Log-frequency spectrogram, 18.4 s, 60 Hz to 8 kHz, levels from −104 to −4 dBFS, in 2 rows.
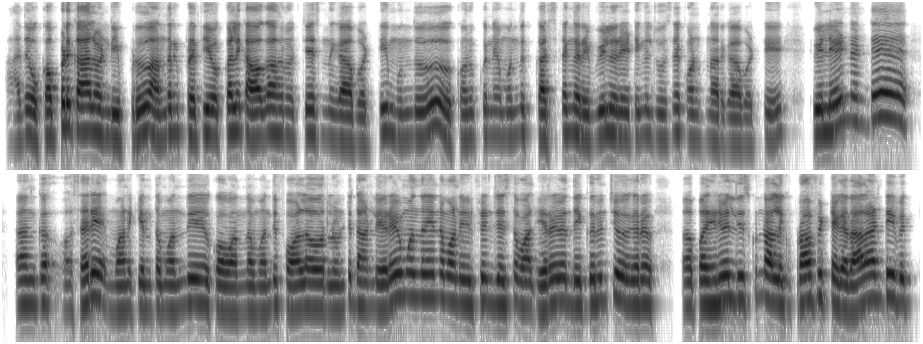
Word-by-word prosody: ‌అది 145 +4 -5
ఒకప్పుడు 165 +7 +3
కాలమండి. 180 -4 +4
ఇప్పుడూ 160 +2 -2
అందరికి 180 +3 -3
ప్రతి 165 +2 +1
ఒక్కలకి 185 +2 +1
అవగాహనొచ్చేసింది 165 0 0
గాబట్టి, 140 +3 -1
ముందు 160 +1 -5 0.4
కొనుక్కునే 160 +2 -9
ముందు 165 +2 -8 0.2
ఖచ్చితంగా 155 +3 0
రివ్యూలు, 170 +4 -1
రేటింగులు 160 +1 -7
జూసే 155 +4 -6
కొంటన్నారు 150 -2 -7
గాబట్టి, 140 +2 -6 0.4
వీళ్ళేంటంటే 235 +8 +1 0.6
ఆహ్, - - +1
ఇంకా 185 +1 -2 0.3
సరే 185 +5 +4 0.2
మనకింతమంది, 160 +2 -2
ఒక 165 -1 -1
100 150 +1 -1
మంది 160 +4 -4
ఫాలోవర్లుంటే, 160 +1 +1
దాంట్లో 170 -1 -3
20 210 +6 +3
మందినైనా 220 -1 0
మనం 200 -1 +1
ఇన్‌ఫ్లు‌యెన్స్ 190 +1 -4
జేస్తే 180 +1 -1
వాళ్ళ్ 170 -1 0
20,000ల 190 +3 +1
దగ్గెర 180 +1 0
నుంచి 200 +3 -8 0.2
ఇర 180 - 0 0.4
ఆహ్, 175 - -1
15,000 195 +4 +3
తీసుకుంటే 215 +3 -6
వాళ్ళకి 185 -3 +2
ప్రాఫిట్టే 205 0 +3
గదా! 160 -1 +4
అలాంటివి 215 -1 +2
175 Hz, 145 wpm, -23 LUFS, 160-190 Hz, 0.6 s, కాలమండి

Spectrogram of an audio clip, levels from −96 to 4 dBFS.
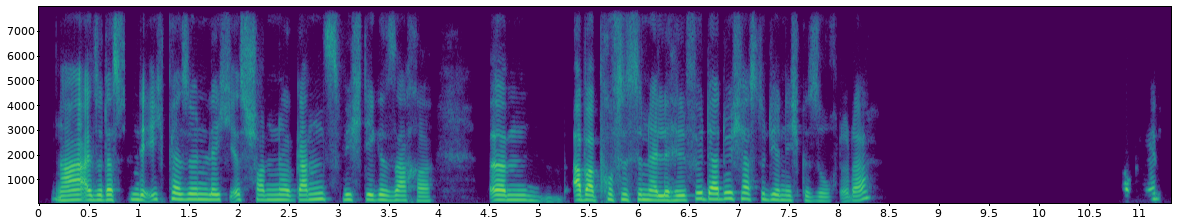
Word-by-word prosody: Ne, 180 - -1 0.2
also 195 0 +2
das 200 0 +2
finde 210 -3 -1
ich 215 +2 -6
persönlich 215 -2 +1
ist 210 - -5
schon 200 0 -2
'ne 200 -1 +1
ganz 215 +4 -1
wichtige 205 -1 -1
Sache. 175 -3 -3 0.5
Ähm, 195 -7 0
aber 200 -1 +5
professionelle 200 -3 0
Hilfe 185 +6 0
dadurch 235 +2 +3
hast 235 0 -2
du 225 - -3
dir 205 -1 0
nicht 185 -2 -6
gesucht, 160 -2 -10
oder? 175 - -4 2.5
Okay. 305 -5 -8
200 Hz, 125 wpm, -23 LUFS, 185-215 Hz, 2.5 s, aber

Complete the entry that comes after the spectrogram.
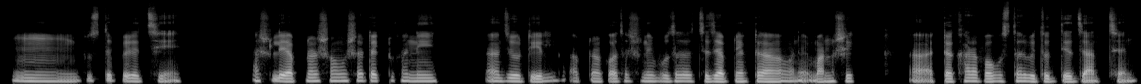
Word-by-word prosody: উম 150 -3 0 0.3
বুঝতে - - -2
পেরেছি। 140 -1 0 1.0
আসলে 160 - 0
আপনার 155 +4 -1
সমস্যাটা 165 0 0
একটুখানি 165 -3 -3 0.7
আ - - -2 0.2
জটিল। 140 -2 +2 0.3
আপনার 140 -2 -3
কথা 140 - 0
শুনে 150 -1 -1
বোঝা 140 +2 0
যাচ্ছে 145 -1 -2
যে, - - +5
আপনি 135 - -7
একটা 140 0 0 0.3
মানে 160 +4 -1 0.2
মানসিক 140 +2 0 0.6
আ - - 0 0.2
একটা 135 - +1
খারাপ 155 -1 +2
অবস্থার 145 +3 0
ভিতর 135 0 +2
দিয়ে 130 - +4
যাচ্ছেন। 155 +2 0
145 Hz, 135 wpm, -26 LUFS, 140-155 Hz, 1.0 s, যে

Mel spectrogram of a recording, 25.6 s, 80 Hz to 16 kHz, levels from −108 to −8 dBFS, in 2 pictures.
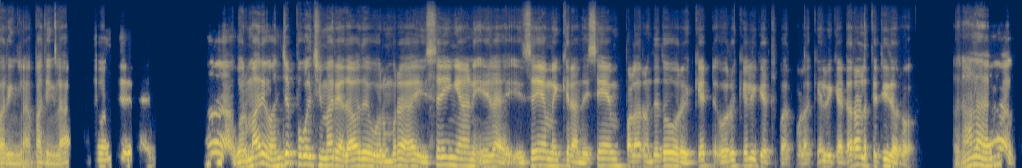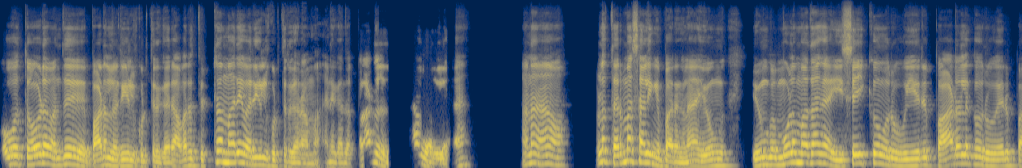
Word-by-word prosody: பாத்திங்களா 95 -2 -2
பார்த்தீங்களா? 95 0 -3 0.3
அது 135 - -14
வந்து 150 - -6 1.1
ம் 215 -2 +1 0.2
ஒரு 120 - 0
மாதிரி 190 +4 +3
வஞ்சப்புகழ்ச்சி 175 +1 0
மாதிரி 155 -2 +1
அதாவது, 140 +3 +3
ஒரு 120 0 0
முறை 140 +2 +1 0.3
இசைஞானி 145 +1 -1 0.6
இசையமைக்கிற 135 +2 -1
அந்த 105 -1 0
இசையமைப்பாளர் 140 -2 -2
வந்து 125 +2 -3
ஏதோ, 145 - +2
ஒரு 110 - +2 0.5
ஒரு 125 +4 0
கேள்வி 140 0 -1
கேட்டிருப்பார் - - -7
போல. - - -6
கேள்வி 120 +1 -2
கேட்டாரோ 110 +10 +1
இல்ல 170 - 0
திட்டிட்டாரோ. 140 - 0 0.6
அதனால 160 +3 -2 0.6
கோபத்தோடு 180 +2 +3
வந்து 155 +4 +2 0.3
பாடல் 155 -4 +4
வரிகள் 135 0 +1
குடுத்திருக்காரு. 110 -2 0
அவரை 145 +2 +1
திட்டுற 135 +13 0
மாதிரியே 205 0 +4
வரிகள் 160 -2 +2
குடுத்திருக்காராம். 105 -8 -2
எனக்கு 105 -2 -3
அந்த 100 - -5
பாடல் 210 -2 0 0.4
ஞாபகம் 155 - 0
இல்லை. 95 -1 -1 1.0
ஆனா 200 +1 0 0.7
இவ்வளவு 225 -1 0
தெறமசாலிகள் 205 - +3
பாருங்களேன்! 115 +3 +2 0.7
இவுங்க 160 +2 +2
மூலமா 205 +1 +4
தாங்க 200 -1 +2 0.2
இசைக்கும் 190 +6 +2
ஒரு 155 - +2
உயிரு, 145 +2 +2 0.2
பாடலுக்கும் 175 +4 +1
ஒரு 140 - +3
உயிரு, 140 +1 0
145 Hz, 130 wpm, -22 LUFS, 125-180 Hz, 1.1 s, பாடல்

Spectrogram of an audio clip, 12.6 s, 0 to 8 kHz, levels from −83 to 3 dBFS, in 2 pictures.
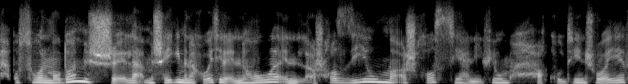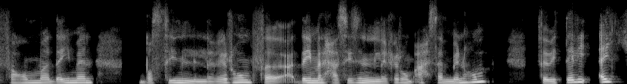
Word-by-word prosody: بُص 200 +1 -8
هو 210 - +4
الموضوع 195 +7 +4
مش 275 -10 +7
لأ، 175 +4 +1
مش 170 +4 +3
هيجي 215 +2 +2
من 190 - +4
أخواتي 195 +8 -1
لأن 165 -4 +1
هو 200 +8 +1
إن 200 -9 0
الأشخاص 190 +6 -5
دي 200 +9 0
هم 240 -5 +4
أشخاص 200 0 -5
يعني 145 -5 -6
فيهم 175 +3 -4
حقودين 145 +3 -6
شويّة، 175 +2 -1
فهمّ 165 -2 -4
دايمًا 180 +4 0 0.5
باصين 180 -2 -2
ل 140 -2 -1
لغيرهم، 175 +9 0
فدايمًا 175 +1 +1
حاسين 165 +4 -3
إن 150 -3 +1
غيرهم 165 +2 -5
أحسن 170 -2 -4
منهم، 190 - +1 0.5
فبالتالي 210 +10 0
أي 255 +1 +6
175 Hz, 160 wpm, -24 LUFS, 155-205 Hz, 0.5 s, مش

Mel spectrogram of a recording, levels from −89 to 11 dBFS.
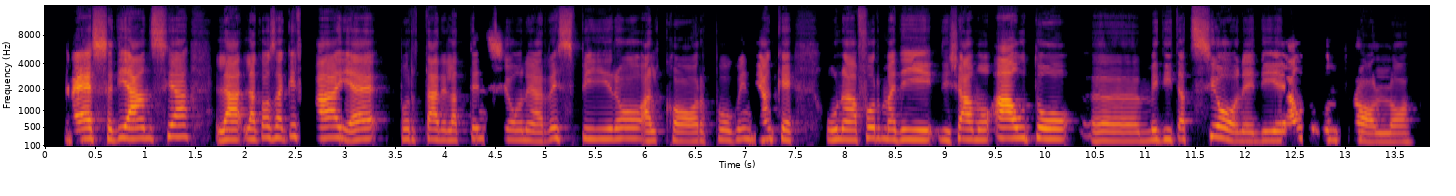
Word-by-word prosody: stress, 225 +3 +6
di 240 +4 0
ansia, 245 +3 +4 0.3
la 220 +2 +4
la 225 -1 -1
cosa 255 -1 -2
che 280 +2 -6
fai 250 0 +4
è 230 +3 +2
portare 225 -1 -3
l'attenzione 210 -1 -6
al 190 - -4
respiro, 235 +1 -4
al 195 -1 -2
corpo, 195 +1 -5
quindi 220 0 -7
anche 220 -1 -2 0.3
una 215 0 0
forma 235 0 -3
di 215 0 -1
diciamo 215 +1 0
auto, 240 -2 +5
uhm, 190 -1 -4
meditazione, 220 -1 -2
di 200 +1 -3
autocontrollo. 195 - -4
220 Hz, 115 wpm, -23 LUFS, 205-235 Hz, 0.3 s, stress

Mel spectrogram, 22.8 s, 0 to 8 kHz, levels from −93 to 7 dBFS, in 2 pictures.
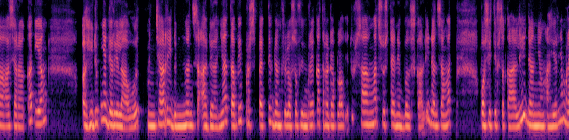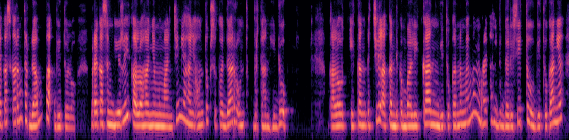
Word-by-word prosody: masyarakat 205 +6 -2
yang, 245 +5 +1 0.8
eee, 225 - +4
hidupnya 245 +9 0
dari 220 -1 +3
laut, 200 +5 -1 0.2
mencari 230 +5 +2
dengan 200 +2 +4
seadanya, 205 +3 -1
tapi 225 +6 -1
perspektif 220 0 -4
dan 215 -2 +3
filosofi 215 0 -2
mereka 215 +4 -2
terhadap 210 -1 -2
laut 210 0 -3
itu 360 - -13
sangat 235 +2 -1
sustainable 210 -4 -1
sekali - - -6
dan 225 -3 0
sangat 210 +4 -2 0.6
positif 220 0 +1
sekali, 205 - 0
dan 215 -3 +3
yang 205 -1 +3
akhirnya 205 +10 -1
mereka 250 +1 -2
sekarang 290 +6 -1
terdampak, 305 - +2
gitu 195 -1 -4
loh. 180 -1 -13 0.3
Mereka 230 +1 +5
sendiri 230 - +4
kalau 215 -2 +5
hanya 215 -1 +3
memancing, 200 - +2
ya 320 -7 -1
hanya 225 -3 0
untuk 225 +6 -5
sekedar 225 +4 -1
untuk 220 +1 -4
bertahan 200 0 -4
hidup. 190 - -4 0.8
Kalau 205 +1 0
ikan 215 +1 0
kecil 220 +8 0
akan 220 +1 0
dikembalikan 210 +2 +3
gitu, 200 0 -5
karena 210 +1 -1
memang 315 - -3
mereka 250 +3 -7
hidup 215 -3 -3
dari 200 0 0
situ, 260 -1 -2
gitu 200 +1 -5
kan, 250 +4 +2
ya. 320 - +2
215 Hz, 155 wpm, -20 LUFS, 205-245 Hz, 0.8 s, Mereka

